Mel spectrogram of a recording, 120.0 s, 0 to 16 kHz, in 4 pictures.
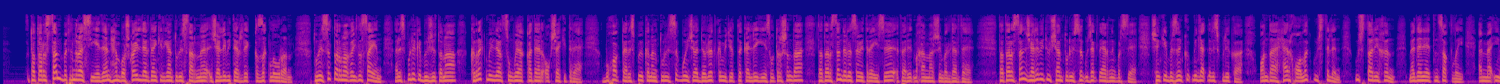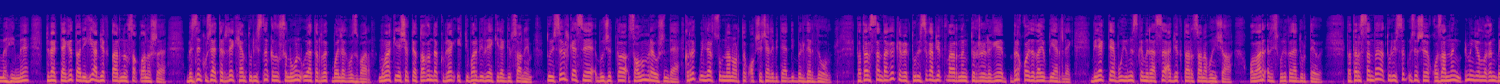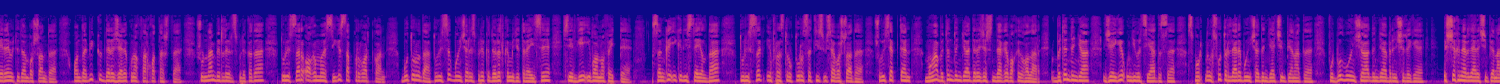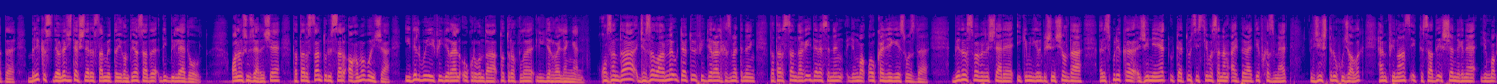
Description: Яңалыклар (22.01.26)
Иртәнге чыгарылыш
